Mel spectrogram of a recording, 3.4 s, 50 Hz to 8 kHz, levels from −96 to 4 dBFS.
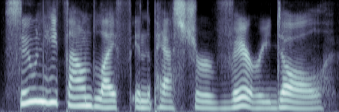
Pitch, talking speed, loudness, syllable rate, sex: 205 Hz, 160 wpm, -14 LUFS, 3.8 syllables/s, female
